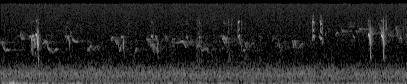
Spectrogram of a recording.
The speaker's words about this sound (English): Birds are calling here. There they go, across the park to the other side of the park. They're circling around.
